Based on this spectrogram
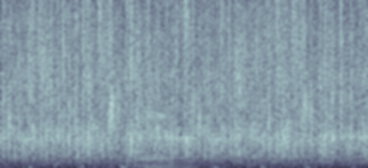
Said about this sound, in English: Have a nice round of applause again for the veterans.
